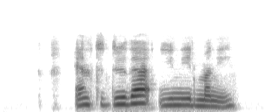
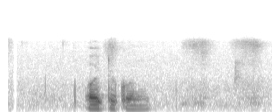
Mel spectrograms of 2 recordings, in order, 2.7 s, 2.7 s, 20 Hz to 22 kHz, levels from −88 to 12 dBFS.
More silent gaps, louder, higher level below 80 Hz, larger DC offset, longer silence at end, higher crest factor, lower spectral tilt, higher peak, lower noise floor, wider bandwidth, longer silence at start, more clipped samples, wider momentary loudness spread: neither; first, -22 LUFS vs -31 LUFS; about the same, -70 dBFS vs -66 dBFS; neither; first, 0.3 s vs 0.1 s; about the same, 18 dB vs 22 dB; second, -5.5 dB/octave vs -7.5 dB/octave; first, -6 dBFS vs -14 dBFS; first, -66 dBFS vs -59 dBFS; about the same, 6.4 kHz vs 6.6 kHz; about the same, 0.75 s vs 0.85 s; neither; second, 15 LU vs 24 LU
